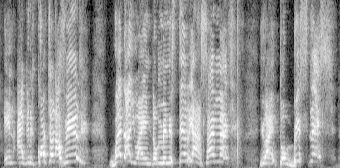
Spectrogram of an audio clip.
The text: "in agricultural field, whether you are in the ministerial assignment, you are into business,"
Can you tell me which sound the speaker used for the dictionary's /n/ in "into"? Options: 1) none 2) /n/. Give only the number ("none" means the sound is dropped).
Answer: 2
